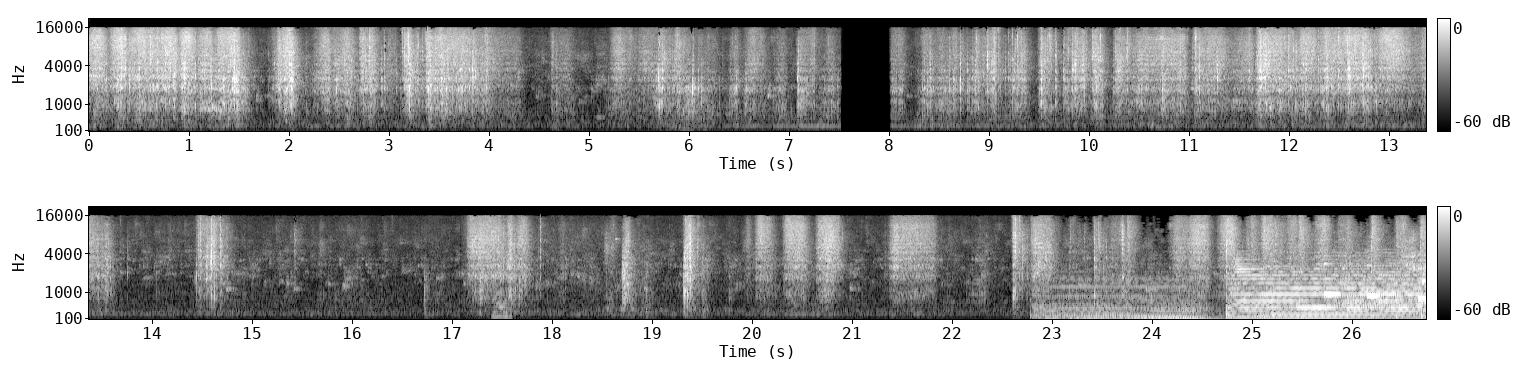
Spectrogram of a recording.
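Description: Paper towel and plastic bag wiping and rubbing across vinyl floor tiles, an uneven rustling and crinkling that thins out after the first half. Music comes in near the end.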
